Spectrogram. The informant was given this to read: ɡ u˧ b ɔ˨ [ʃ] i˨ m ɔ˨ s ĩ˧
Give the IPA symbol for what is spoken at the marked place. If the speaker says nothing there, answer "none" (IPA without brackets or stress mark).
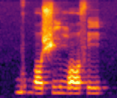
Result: ʃ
